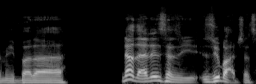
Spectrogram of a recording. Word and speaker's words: Zubac: But no, that is Zubac.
